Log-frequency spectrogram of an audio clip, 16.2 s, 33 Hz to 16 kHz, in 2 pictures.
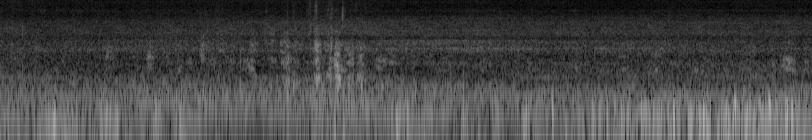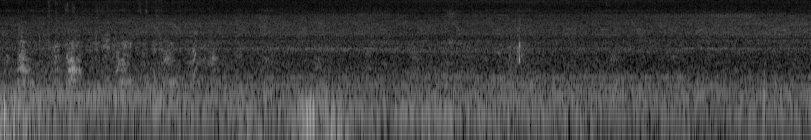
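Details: Two German Shepherds playing in a backyard, the male Chase almost 16 months old and his younger sister Daisy almost 5 months old. Scattered short whimpers and yips come in brief bursts, heaviest early and midway, over a steady low mechanical hum.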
